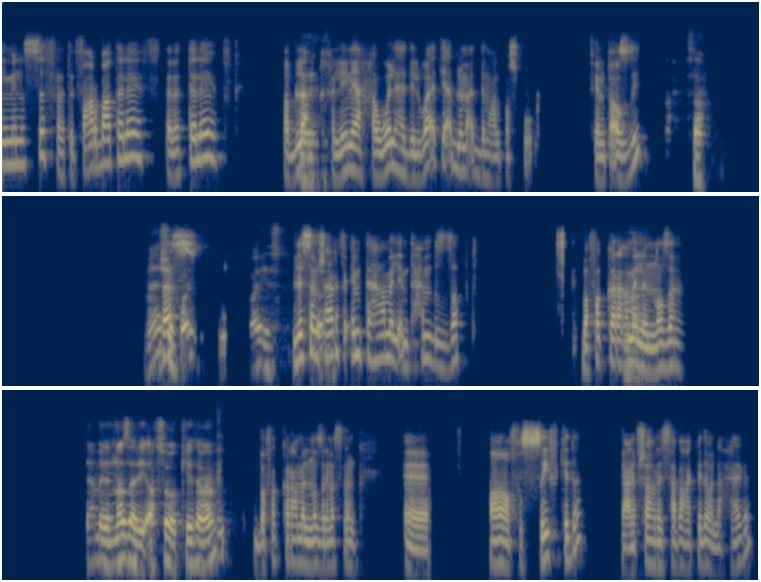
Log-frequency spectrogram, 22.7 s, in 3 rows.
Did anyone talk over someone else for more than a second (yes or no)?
no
